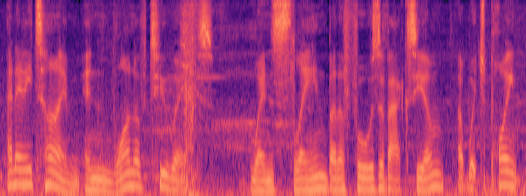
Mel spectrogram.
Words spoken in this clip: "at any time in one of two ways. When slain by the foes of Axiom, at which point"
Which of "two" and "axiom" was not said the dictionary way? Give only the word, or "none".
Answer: none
